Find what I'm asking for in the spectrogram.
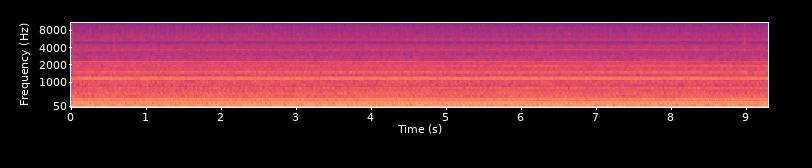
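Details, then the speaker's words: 2004 Ford Mustang 3.8L V6 automatic, uneven idle with regular low pop about twice a second over engine drone, car shaking with each pop, worsening after a minute or two running; fuel pressure read over 60 psi; misfire from faulty new SMP T-Series coil pack, fixed by replacement. "popping noise. Can't seem to figure it out. Now it's starting to do it a lot more. And every time it pops, the car shakes."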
